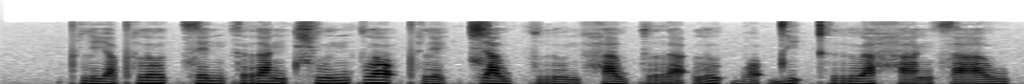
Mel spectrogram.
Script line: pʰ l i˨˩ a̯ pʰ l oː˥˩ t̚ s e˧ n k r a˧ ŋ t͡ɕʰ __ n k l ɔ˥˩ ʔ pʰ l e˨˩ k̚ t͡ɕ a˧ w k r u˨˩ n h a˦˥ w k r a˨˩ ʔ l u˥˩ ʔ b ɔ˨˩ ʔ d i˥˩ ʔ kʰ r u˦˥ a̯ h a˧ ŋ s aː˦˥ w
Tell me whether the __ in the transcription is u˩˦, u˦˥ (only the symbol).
u˦˥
